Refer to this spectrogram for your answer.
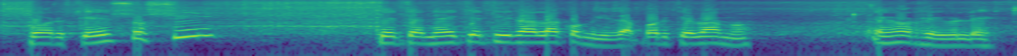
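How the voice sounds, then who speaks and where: Over noticeable background noise, a woman talks at a medium pitch, varying it in an ordinary way. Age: 80s+. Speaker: home cook, former restaurant owner. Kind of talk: cooking demonstration.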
